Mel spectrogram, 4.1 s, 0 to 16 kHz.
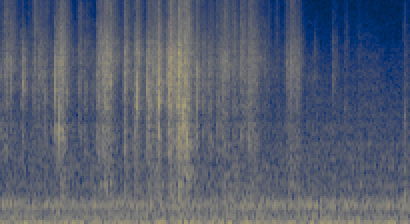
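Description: Stack of 2015-16 Panini Excalibur basketball trading cards being flipped and slid against one another by hand: a dry rustle of card stock, busiest in the first two seconds and thinning out after.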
